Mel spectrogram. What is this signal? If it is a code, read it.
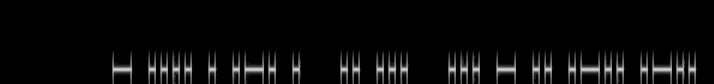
Morse code, heard as a keyed tone, about 20 wpm, 700 Hz. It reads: THERE IS STILL
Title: Sentences from Top 1000 Words 20wpm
